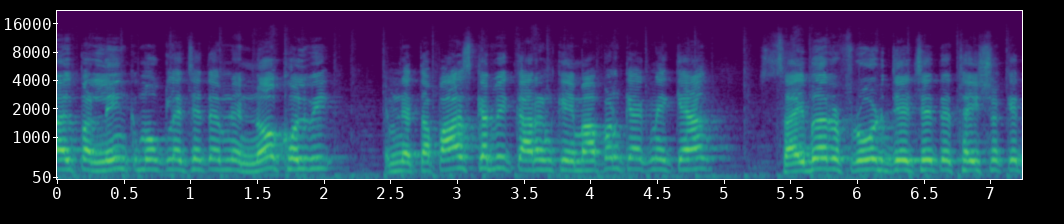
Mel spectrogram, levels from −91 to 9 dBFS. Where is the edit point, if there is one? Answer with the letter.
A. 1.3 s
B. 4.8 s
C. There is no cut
C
